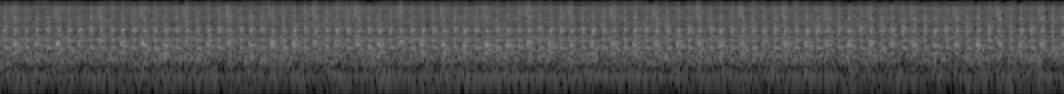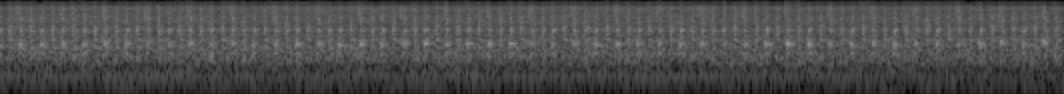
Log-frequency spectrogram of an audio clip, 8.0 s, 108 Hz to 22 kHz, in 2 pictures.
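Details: Citroën DS3 Racing engine at idle: steady idle with a quick, even light tick about three per second over the engine; cause not evident.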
